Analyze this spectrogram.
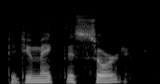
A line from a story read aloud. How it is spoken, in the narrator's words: Sakura asked, her voice hushed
